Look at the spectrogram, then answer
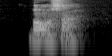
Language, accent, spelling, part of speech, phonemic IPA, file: French, Canada, bon sens, noun, /bɔ̃ sɑ̃s/, LL-Q150 (fra)-bon sens.wav
- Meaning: common sense (ordinary understanding)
